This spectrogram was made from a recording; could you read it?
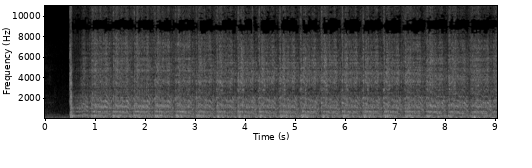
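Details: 1977 Ford Mustang II sitting 25 years, new battery and new solenoid fitted: starter spins the engine in a fast steady churn for several seconds without firing; no start, possibly flooded, traced to an unseated wire.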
